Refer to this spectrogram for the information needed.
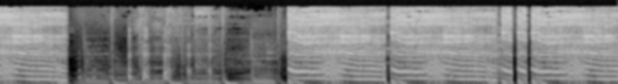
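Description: A woman lets out a long, drawn-out moan with a wavering, sliding pitch, broken midway by short choppy vocal sounds before the loud moaning resumes and carries on to the end.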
